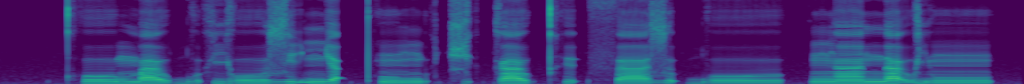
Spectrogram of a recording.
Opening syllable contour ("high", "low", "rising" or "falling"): high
